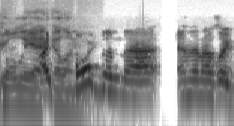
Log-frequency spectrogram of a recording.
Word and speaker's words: Joliet: Joliet. Joliet, yeah.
